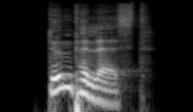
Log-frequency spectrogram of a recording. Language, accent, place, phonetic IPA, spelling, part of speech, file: German, Germany, Berlin, [ˈdʏmpələst], dümpelest, verb, De-dümpelest.ogg
- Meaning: second-person singular subjunctive I of dümpeln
